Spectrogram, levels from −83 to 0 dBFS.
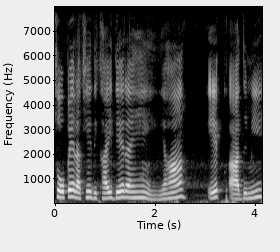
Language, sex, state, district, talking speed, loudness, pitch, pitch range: Hindi, female, Madhya Pradesh, Dhar, 130 wpm, -17 LUFS, 235 Hz, 215-250 Hz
